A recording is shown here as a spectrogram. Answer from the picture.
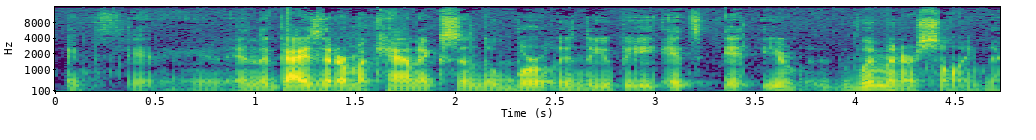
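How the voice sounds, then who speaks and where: A man speaks very fast at a fairly low pitch, with ordinary pitch variation. Noticeable background noise runs underneath. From Upper Peninsula of Michigan. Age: 60s. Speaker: business owner. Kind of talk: interview. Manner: halting, repeats words.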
